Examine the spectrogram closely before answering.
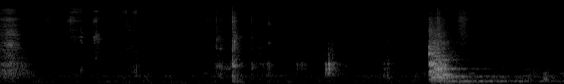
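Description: Light clicks and taps of a spoon and containers being handled at a kitchen table, about a dozen spread over the first four seconds. Just past four seconds in comes a louder knock that fades out over about a second.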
